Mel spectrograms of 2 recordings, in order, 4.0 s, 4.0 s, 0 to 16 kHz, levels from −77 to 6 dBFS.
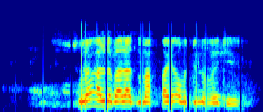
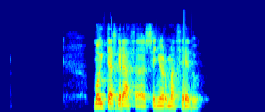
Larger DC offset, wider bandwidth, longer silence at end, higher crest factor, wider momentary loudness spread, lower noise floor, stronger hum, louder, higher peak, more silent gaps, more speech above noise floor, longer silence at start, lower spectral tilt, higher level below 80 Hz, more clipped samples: neither; second, 7.2 kHz vs 11 kHz; second, 0.35 s vs 1 s; about the same, 16 dB vs 20 dB; first, 13 LU vs 7 LU; second, -52 dBFS vs under -90 dBFS; neither; about the same, -16 LUFS vs -17 LUFS; about the same, -2 dBFS vs 0 dBFS; neither; second, 36 dB vs over 73 dB; second, 0.5 s vs 1.4 s; about the same, -5 dB/octave vs -5 dB/octave; about the same, -54 dBFS vs -58 dBFS; neither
